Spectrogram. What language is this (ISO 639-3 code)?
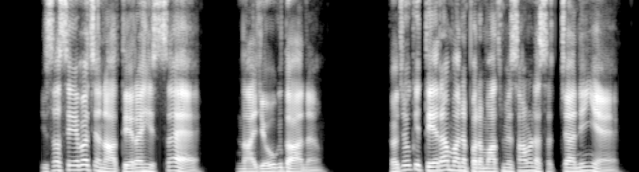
xnr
